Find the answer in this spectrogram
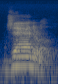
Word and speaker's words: general: in a natural way General clear general not gal why because teacher you told us that we have to stress put the stress of the first syllable so we just copied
